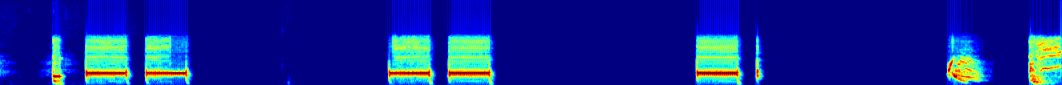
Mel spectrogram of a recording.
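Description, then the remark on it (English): An outgoing phone call's ringing tone: three clear double-burst rings separated by steady pauses, heard through the line, followed by brief rustling clicks as the called woman puts the phone down. “Shall we just call her again one more time?”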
